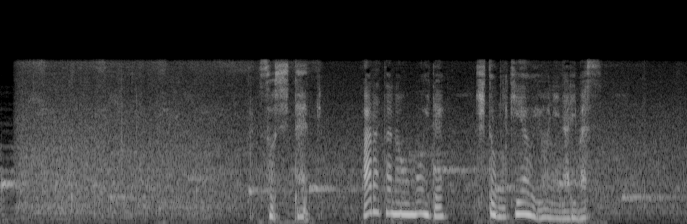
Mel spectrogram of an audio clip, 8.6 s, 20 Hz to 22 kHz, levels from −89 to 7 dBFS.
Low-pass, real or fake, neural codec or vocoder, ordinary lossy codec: 7.2 kHz; fake; vocoder, 44.1 kHz, 80 mel bands, Vocos; none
